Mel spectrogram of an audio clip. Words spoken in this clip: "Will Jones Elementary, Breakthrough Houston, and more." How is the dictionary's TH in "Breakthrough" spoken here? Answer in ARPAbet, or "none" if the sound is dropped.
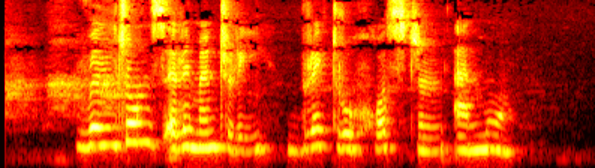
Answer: T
